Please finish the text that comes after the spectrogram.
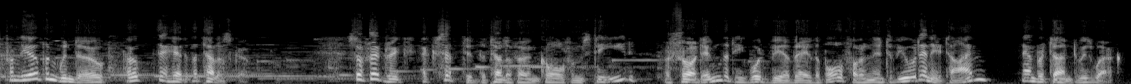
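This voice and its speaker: A man's voice: lowish voice, sing-song, brisk, rough recording. A man narrating a detective radio drama in scripted, dramatic storytelling style. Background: music.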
